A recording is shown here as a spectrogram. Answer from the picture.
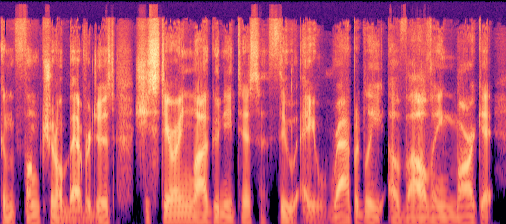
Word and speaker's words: Lagunitas: recording because I didn't actually know how to pronounce the brand. I thought it was Lagonatus and it's Lagonus.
